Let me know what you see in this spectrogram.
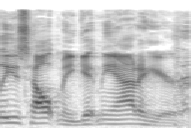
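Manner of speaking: all-out high, loud screaming. Retelling a phone call where Jeff screamed for help: imitating Jeff screaming. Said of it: "He was just screaming".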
